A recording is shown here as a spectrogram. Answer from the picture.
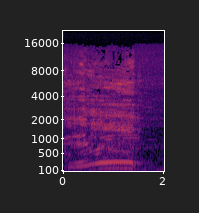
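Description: A cow mooing once, a single call of about a second and a half that rises slightly in pitch and drops away at the end.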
